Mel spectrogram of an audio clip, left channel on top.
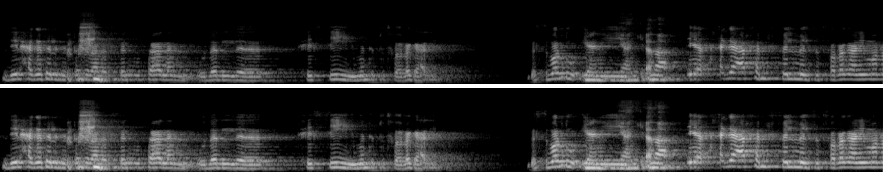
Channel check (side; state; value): left; quieter; 8.1 dB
